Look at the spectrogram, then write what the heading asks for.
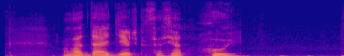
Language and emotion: Russian, neutral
